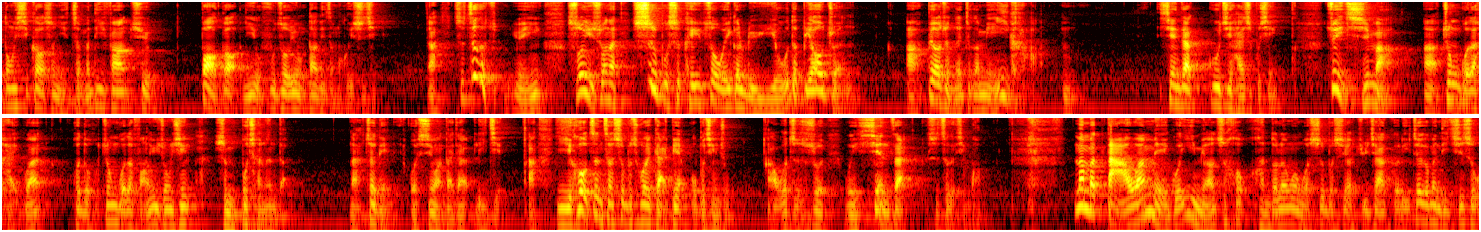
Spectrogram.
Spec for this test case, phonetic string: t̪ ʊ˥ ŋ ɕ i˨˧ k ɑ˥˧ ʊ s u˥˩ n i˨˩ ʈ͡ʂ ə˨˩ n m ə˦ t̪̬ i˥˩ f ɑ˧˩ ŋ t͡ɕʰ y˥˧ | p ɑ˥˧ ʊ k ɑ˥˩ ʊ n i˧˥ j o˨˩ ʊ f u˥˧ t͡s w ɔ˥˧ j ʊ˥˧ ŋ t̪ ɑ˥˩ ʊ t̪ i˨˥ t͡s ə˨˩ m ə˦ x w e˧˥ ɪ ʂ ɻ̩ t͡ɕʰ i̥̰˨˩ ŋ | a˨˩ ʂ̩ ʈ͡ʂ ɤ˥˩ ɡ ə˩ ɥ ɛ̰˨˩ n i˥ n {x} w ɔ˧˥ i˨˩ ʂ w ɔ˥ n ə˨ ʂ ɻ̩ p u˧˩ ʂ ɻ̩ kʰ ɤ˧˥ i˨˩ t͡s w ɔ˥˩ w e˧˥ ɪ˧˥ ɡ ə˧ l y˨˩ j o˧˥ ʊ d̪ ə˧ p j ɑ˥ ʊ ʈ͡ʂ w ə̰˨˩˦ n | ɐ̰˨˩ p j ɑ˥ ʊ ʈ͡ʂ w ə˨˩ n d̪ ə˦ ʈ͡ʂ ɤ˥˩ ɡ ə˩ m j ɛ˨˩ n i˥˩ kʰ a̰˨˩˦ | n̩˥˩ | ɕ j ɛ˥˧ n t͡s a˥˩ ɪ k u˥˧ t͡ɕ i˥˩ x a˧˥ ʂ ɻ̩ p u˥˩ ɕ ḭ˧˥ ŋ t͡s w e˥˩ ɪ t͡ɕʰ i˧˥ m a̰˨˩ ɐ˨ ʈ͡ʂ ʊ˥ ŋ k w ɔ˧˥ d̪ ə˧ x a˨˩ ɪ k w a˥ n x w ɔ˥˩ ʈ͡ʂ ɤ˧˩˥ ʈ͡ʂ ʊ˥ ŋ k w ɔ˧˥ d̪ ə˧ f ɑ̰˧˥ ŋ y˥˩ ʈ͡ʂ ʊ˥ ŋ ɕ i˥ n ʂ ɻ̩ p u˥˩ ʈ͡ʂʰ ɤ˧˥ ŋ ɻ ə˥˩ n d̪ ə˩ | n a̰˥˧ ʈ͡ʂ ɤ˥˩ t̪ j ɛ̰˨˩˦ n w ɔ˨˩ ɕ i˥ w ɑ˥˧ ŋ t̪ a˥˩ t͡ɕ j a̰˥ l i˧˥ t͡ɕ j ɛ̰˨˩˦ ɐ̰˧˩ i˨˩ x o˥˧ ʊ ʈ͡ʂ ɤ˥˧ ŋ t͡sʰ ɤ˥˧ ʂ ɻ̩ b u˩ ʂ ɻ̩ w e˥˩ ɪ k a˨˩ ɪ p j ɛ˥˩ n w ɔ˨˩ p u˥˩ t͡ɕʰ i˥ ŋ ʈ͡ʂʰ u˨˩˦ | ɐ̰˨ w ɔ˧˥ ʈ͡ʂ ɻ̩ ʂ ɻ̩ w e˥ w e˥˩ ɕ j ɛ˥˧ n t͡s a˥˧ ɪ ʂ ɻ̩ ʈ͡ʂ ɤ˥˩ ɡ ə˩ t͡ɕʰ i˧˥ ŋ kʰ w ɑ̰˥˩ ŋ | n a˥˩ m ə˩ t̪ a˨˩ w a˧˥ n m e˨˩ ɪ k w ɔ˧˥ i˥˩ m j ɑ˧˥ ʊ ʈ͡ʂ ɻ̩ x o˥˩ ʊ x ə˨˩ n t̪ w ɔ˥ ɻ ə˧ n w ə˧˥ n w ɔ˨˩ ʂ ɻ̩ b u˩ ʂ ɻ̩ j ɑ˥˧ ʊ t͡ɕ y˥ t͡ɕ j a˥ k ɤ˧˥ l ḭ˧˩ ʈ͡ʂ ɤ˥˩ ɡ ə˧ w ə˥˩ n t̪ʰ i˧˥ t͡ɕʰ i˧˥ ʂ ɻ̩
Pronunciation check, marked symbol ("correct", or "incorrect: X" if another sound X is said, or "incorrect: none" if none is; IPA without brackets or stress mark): incorrect: s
